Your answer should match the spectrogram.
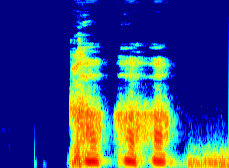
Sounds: Laughter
